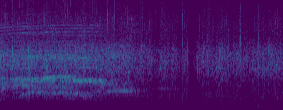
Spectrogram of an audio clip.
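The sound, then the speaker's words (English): A church audience applauds and cheers for the fathers at a Father's Day service. Dense clapping gives way to thinner, scattered claps toward the end. “Can I have all the dads just stand to your feet, all the fathers in the house? Come on, can we make some noise for the dads?”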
